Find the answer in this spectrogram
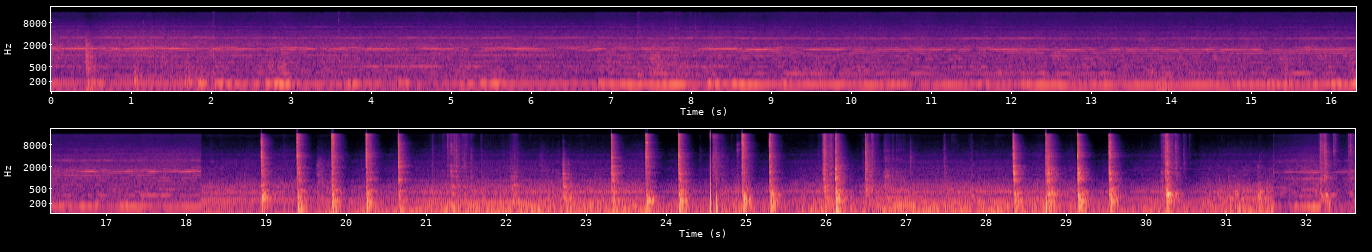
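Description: A steady hum with a few held tones, then, from about two-thirds of the way in, hammer blows struck in quick irregular groups: work tearing out old pipework and timber in a wooden boat's hull.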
